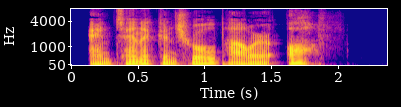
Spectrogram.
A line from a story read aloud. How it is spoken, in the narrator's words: answered Hal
